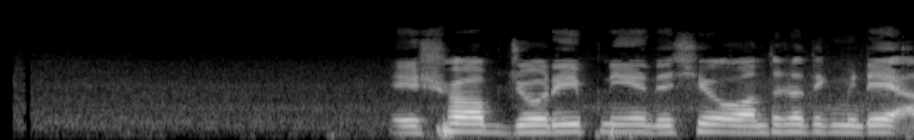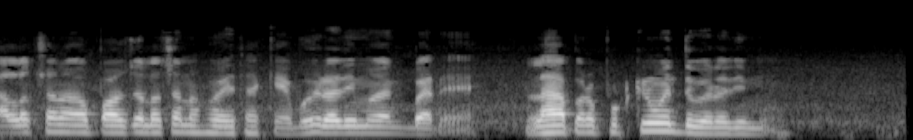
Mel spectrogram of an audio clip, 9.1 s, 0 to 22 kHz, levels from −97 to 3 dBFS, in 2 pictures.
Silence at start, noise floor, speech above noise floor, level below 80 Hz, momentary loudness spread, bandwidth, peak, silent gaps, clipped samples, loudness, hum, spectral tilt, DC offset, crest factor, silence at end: 2 s; -63 dBFS; 40 dB; -70 dBFS; 11 LU; 8.2 kHz; -2 dBFS; none; under 0.1%; -24 LUFS; none; -7 dB/octave; under 0.1%; 24 dB; 0.7 s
